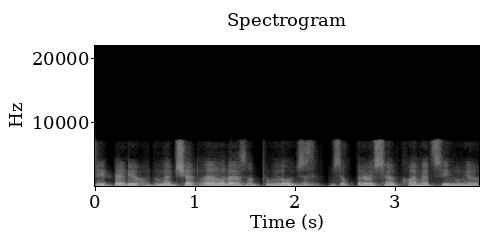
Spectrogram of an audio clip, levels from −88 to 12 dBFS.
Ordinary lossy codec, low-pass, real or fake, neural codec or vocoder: AAC, 48 kbps; 7.2 kHz; fake; codec, 16 kHz, 0.5 kbps, FreqCodec, smaller model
